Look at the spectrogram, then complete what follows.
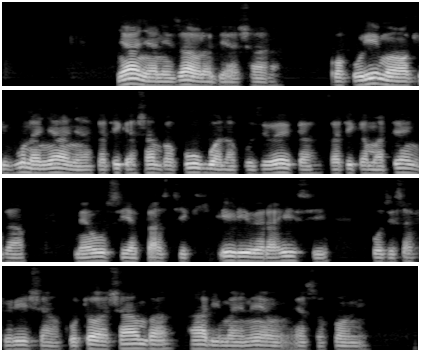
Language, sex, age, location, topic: Swahili, male, 36-49, Dar es Salaam, agriculture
